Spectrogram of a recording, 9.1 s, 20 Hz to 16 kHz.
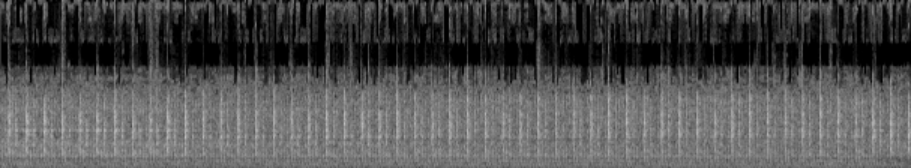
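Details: Sprinter T1N OM647 diesel van, 182k miles, knocking 5,000+ miles, few metal flakes at oil change: steady idle with a sharp, even knock about twice a second over diesel clatter; owner unsure if injector or larger internal problem.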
